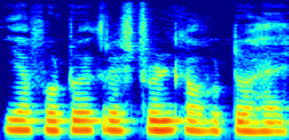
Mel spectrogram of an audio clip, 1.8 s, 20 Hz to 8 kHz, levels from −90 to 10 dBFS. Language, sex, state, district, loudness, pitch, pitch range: Hindi, male, Jharkhand, Garhwa, -15 LUFS, 155 Hz, 150-160 Hz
